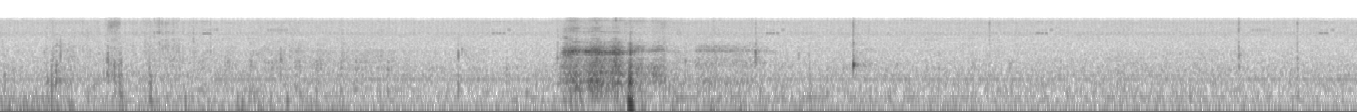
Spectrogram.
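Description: Handheld-camera rustling and scattered light scuffs from a walker on a dirt forest trail, with one brief louder rustle about four seconds in.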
